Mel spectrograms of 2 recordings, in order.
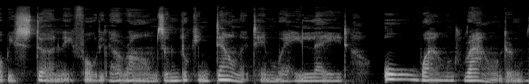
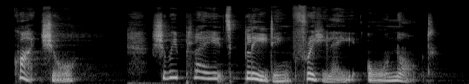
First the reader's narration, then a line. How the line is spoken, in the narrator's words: asked cheerfully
